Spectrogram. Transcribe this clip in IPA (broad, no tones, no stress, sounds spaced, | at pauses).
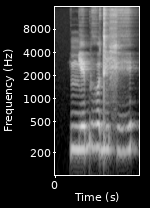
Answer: ɲ e bʱ o d i x e̤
